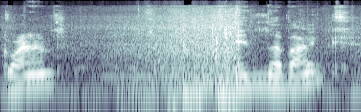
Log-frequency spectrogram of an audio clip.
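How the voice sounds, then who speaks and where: Snotty man live-streaming over loud game music. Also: fairly high pitch, steady tone, extremely slow. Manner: sweary, self-deprecating. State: snotty, runny nose. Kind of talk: casual live game commentary. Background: loud game music and vehicle sounds.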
